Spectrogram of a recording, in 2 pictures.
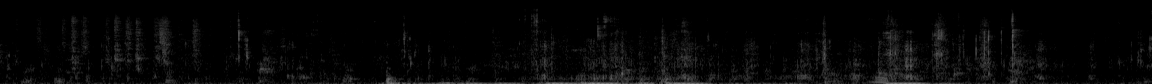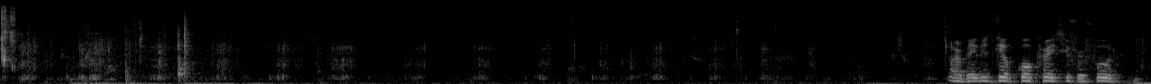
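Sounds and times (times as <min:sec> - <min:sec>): person chewing food: 0:00.0 - 0:21.6, 0:22.2 - 0:23.0.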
